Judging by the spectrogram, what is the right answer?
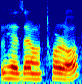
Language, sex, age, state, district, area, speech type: Assamese, female, 18-30, Assam, Nagaon, rural, spontaneous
